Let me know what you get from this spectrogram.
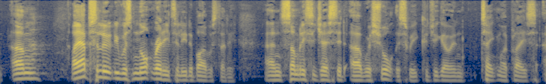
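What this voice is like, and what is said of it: British accent. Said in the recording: “It's in British. ... excuse my accent.”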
